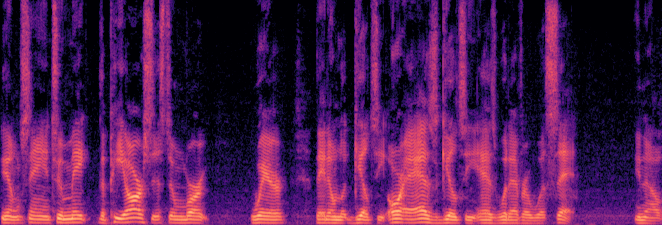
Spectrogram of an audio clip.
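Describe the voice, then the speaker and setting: This very clean recording with a silent background has a man speaking at a medium pitch and a moderate pace. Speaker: vlogger giving political opinions. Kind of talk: casual monologue. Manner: animated.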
